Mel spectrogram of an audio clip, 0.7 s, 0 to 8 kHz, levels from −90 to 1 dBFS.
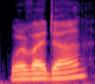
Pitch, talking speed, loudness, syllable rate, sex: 150 Hz, 335 wpm, -13 LUFS, 7.3 syllables/s, male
